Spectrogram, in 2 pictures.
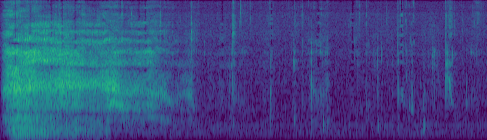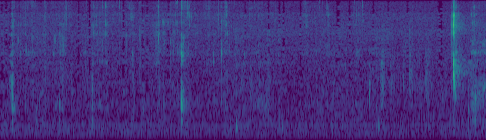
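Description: A man chewing a large mouthful of burger with soft, wet mouth clicks, starting with a loud, breathy burst that lasts under two seconds.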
